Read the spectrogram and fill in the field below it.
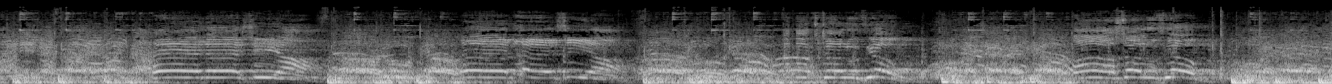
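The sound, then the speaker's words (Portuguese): A protest crowd of about 20,000 people in Madrid, backing Alcoa workers, chants slogans such as 'Madrid escucha, la Mariña está en lucha' and 'Alcoa se salva luchando' in loud, rhythmic bursts of massed voices, roughly four repeated phrases with brief dips between them, accompanied by banging or thumping. “Madrid escucha que la Mariña está en lucha, Alcoa está en lucha, Alcoa se salva luchando, o también Energía Solución, eran algunas de las máximas que se cantaban.”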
